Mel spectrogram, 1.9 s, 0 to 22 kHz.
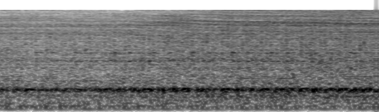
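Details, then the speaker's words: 2020 Silverado Trail Boss at idle after installing a JLT 3.0 oil catch can and insulating its hoses: a slight steady hiss with a faint whistle remains from vacuum through the can, much quieter than before. "so it still hisses there's still a slight hiss take a quick listen"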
